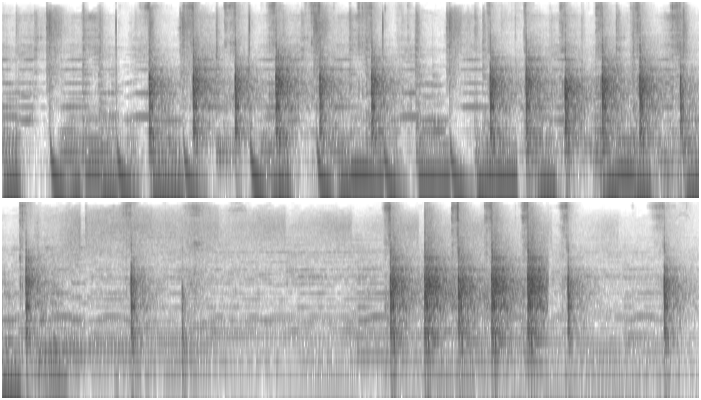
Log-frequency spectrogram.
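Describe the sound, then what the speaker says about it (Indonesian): Shallots being chopped with a knife on a board, quick rhythmic strikes in bursts with a short pause midway, close and crisp with no talking. "Bawang merahnya kita rajang terlebih dahulu ya."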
